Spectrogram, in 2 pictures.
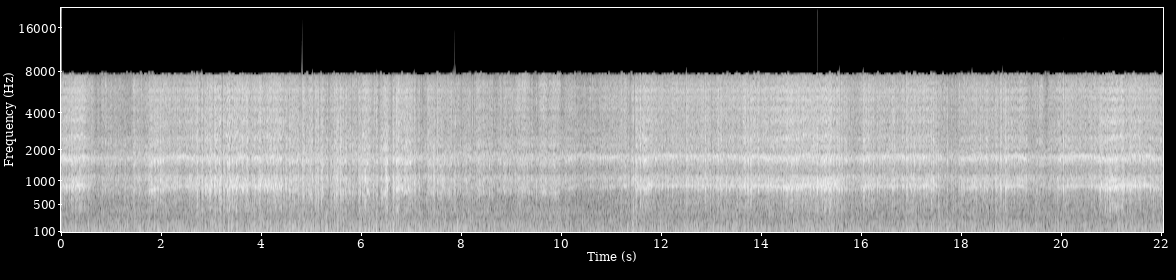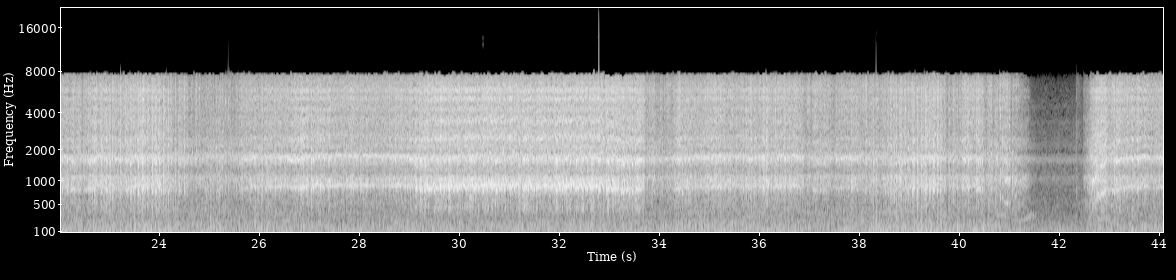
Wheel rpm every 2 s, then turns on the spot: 220, 230, 220, 220, 210, 230, 230, 220, 230, 230, 220, 230, 220, 230, 220, 200, 200, 220, 230, 220, 130, 110.
none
